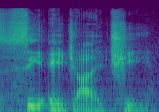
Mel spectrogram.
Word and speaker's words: qi: again sometimes translated as c-h-i-t you might be tempted to say chai but it's pronounced Chi I was introduced to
